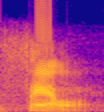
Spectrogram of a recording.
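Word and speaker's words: צלם: Dan kata gambar itu dalam bahasa Ibrani ditulis kata sel. Sade dan lamet, bacanya sel.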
